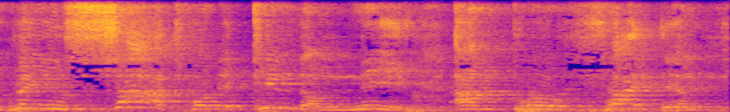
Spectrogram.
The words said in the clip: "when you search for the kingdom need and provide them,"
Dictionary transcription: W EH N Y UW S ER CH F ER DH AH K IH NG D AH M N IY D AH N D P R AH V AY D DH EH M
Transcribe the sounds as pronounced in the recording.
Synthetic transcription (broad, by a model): W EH N Y UW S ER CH F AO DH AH K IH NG D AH M N IY D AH N P R AH V AY D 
